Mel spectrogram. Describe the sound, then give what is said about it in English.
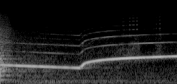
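A fire engine siren wails loudly as a car passes it on a main road in Cleveland, its steady tone dipping slightly in pitch and then sweeping back up, with a faint road rumble underneath and no voices. “We pass by that fire engine you heard earlier.”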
